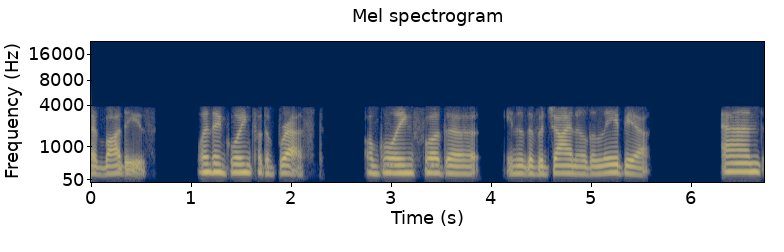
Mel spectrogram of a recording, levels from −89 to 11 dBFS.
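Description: No technical faults detected.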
